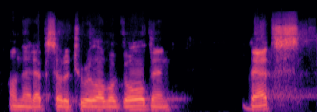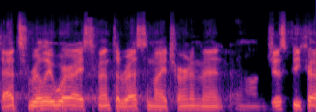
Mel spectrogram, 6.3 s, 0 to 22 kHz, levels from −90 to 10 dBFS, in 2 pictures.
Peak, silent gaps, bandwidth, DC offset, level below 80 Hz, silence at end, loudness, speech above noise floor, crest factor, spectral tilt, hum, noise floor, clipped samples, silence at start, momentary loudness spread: -6 dBFS; none; 14 kHz; under 0.1%; -54 dBFS; 0 s; -21 LUFS; 57 dB; 16 dB; -3 dB/octave; none; -79 dBFS; under 0.1%; 0.1 s; 8 LU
